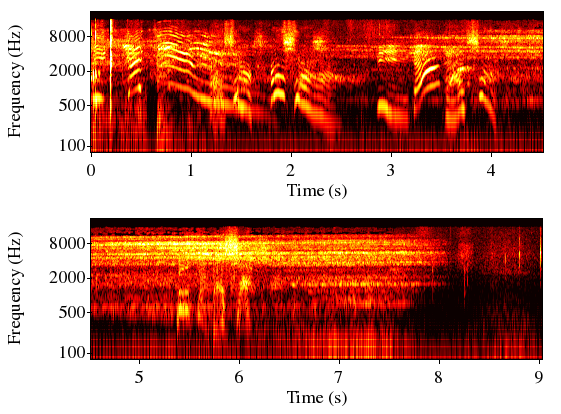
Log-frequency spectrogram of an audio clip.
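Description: A magical portal hums and shimmers.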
